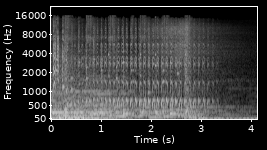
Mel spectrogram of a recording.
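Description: Laughing kookaburra call, a rapid run of repeated chuckling notes, over closing music; both fade away towards the end.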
